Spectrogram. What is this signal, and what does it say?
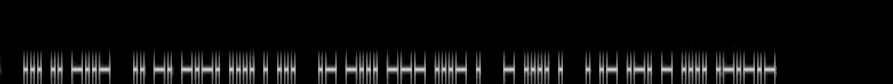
Morse code, heard as a keyed tone, about 34 wpm, 700 Hz. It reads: SIX INCHES ABOVE THE EARTH.
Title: A Sound Of Thunder 35wpm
